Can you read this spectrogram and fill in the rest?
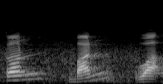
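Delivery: কনবানওয়া drawn out syllable by syllable, kon-ban-wa; slow model word. Shown as a demonstration. Teacher slowly models কনবানওয়া for the students, drawn out syllable by syllable. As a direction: stretch কনবানওয়া slowly so each part is clear. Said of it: "শুভ Sandhya".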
